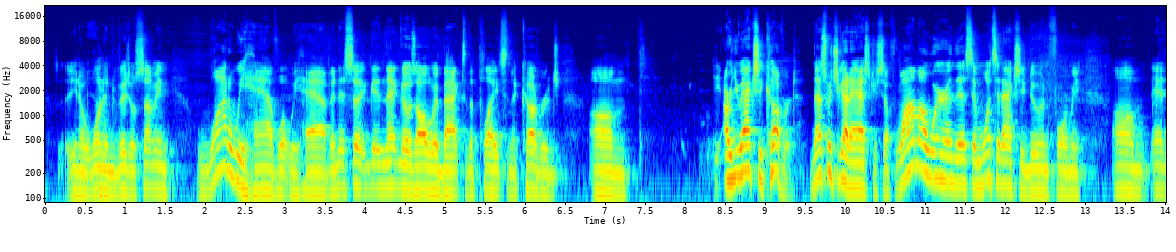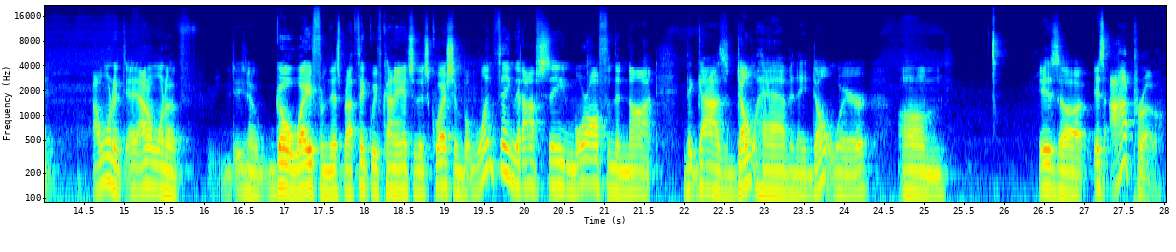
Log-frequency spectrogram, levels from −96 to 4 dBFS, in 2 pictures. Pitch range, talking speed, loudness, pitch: 105-130 Hz, 215 wpm, -32 LUFS, 115 Hz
